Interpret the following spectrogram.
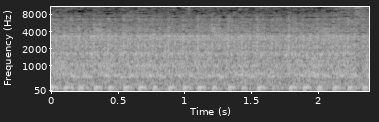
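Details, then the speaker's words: Scooter CVT after fixing wrongly fitted pulley parts and longer belt: even steady idle near nine beats a second, earlier jingling and knocking gone; normal. "udah hilang kan bunyi krinching-krinchingnya nah udah aman"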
